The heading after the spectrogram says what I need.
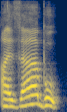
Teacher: با پیش بو، اب اس کو بو کو زیادہ لمبا نہیں کھینچنا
